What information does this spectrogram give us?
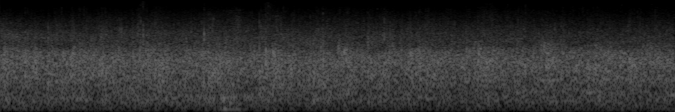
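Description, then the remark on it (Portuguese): A church audience applauds steadily in praise of the Lord, a dense, continuous wash of many hands clapping together at an even loudness throughout, with no voices standing out above it. “Vamos aplaudir mais ao nome do Senhor.”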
